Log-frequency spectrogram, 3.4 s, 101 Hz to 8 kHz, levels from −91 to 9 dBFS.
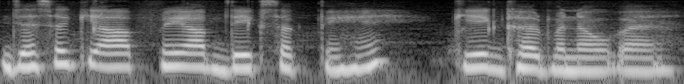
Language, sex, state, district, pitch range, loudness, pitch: Hindi, female, Uttar Pradesh, Lucknow, 215-250 Hz, -14 LUFS, 235 Hz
